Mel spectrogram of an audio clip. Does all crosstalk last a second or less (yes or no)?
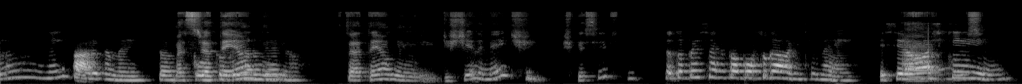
no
